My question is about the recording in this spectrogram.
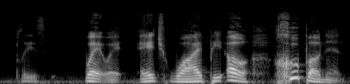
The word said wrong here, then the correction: hyponym: That's okay. Sorry. No, it's pronounced hyponym, but hupo means over.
